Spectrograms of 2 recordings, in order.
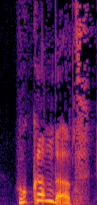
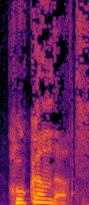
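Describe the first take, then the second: First: Rhetorical cry. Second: "Hoe kan dat?" repeated a little lower; lower echo. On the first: Preacher asks the church "Hoe kan dat?" high and amazed. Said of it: "rhetorical cry". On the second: Preacher repeats "Hoe kan dat?" to the church, less high. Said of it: "echoed lower". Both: Real, not acted.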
